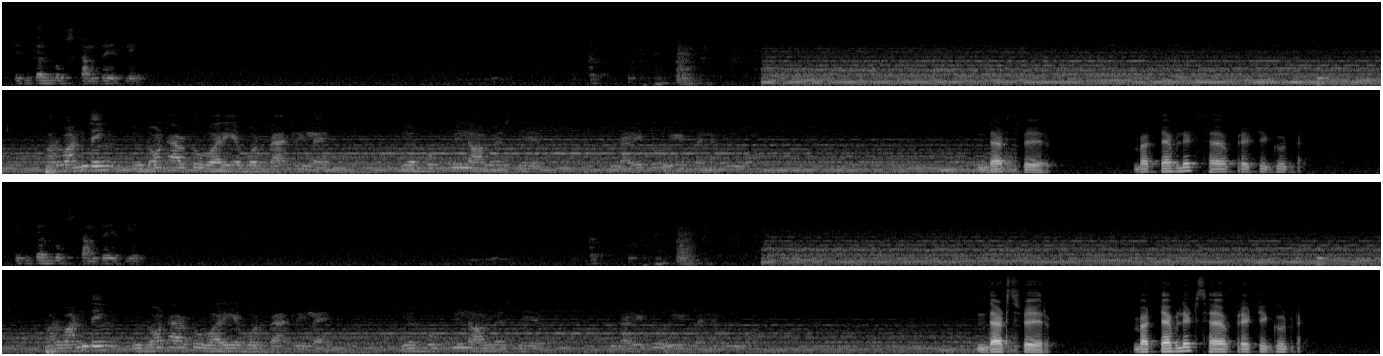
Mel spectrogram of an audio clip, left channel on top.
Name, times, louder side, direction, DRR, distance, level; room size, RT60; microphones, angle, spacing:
voice 1, 0.0-1.4 4.7-5.1 5.9-7.6 13.1-13.8 14.2-17.1 17.8-19.2 19.5-21.4, left 1 dB, 70° left, 2.1 m, -38 dB
sound 1, 7.6-23.9, left 3 dB, 90° left, 1.4 m, -41 dB
voice 2, 23.5-24.3 25.1-26.8, right 6 dB, 60° right, 0.4 m, -26 dB
7.9 x 3.6 x 3.5 m
head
